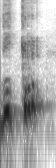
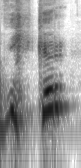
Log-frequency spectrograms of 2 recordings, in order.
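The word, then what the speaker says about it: dhikr: en árabe es el dicr no no sé cómo se pronuncie di es que hay una H de por medio y creo que la H tiene un sonido medio en elent es como dicker no que es este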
